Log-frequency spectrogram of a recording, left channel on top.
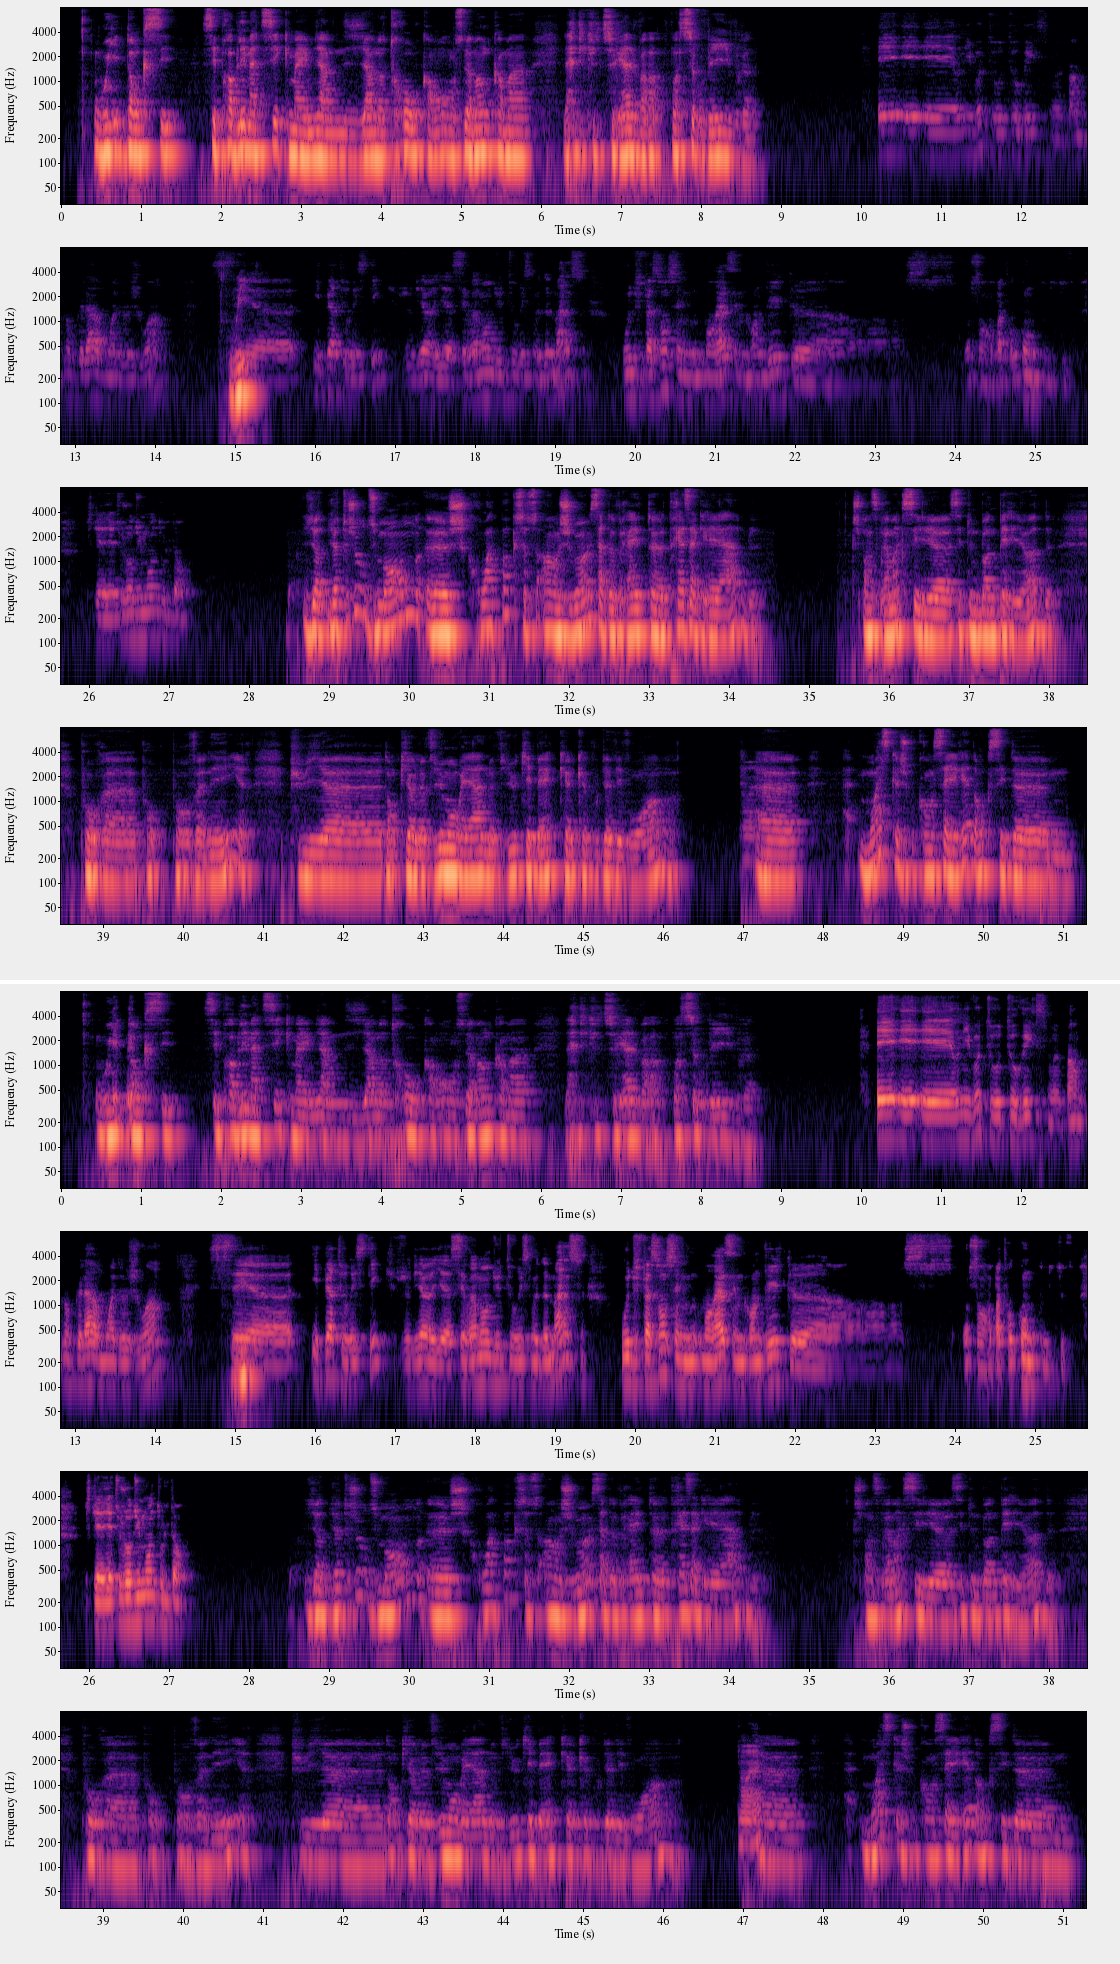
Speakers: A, on the left (about 70°); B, on the right (about 85°).
A: Oui,
B: Et,
A: donc c'est c'est problématique même. Il y en, il y en a trop. qu'on- On, se demande comment la vie culturelle va, va survivre.
B: et, et- et au niveau tou- tourisme, par exemple, donc là, au mois de juin, c'est
A: Oui.
B: euh, hyper touristique. Je veux dire, il y a- c'est vraiment du tourisme de masse, ou de toute façon, c'est une- Montréal, c'est une grande ville que euh, on s- on s'en rend pas trop compte, parce qu'il y, a il y a toujours du monde tout le temps.
A: Il y, a, il y a toujours du monde. Euh, je crois pas que ce soit en juin, ça devrait être euh, très agréable. Je pense vraiment que c'est euh, c'est une bonne période. pour, euh, pour, pour venir. Puis, euh, donc, il y a le vieux Montréal, le vieux Québec que vous devez voir.
B: Ouais,
A: Euh, moi, ce que je vous conseillerais, donc, c'est de, euh,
